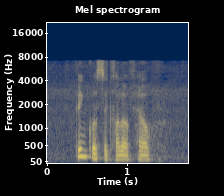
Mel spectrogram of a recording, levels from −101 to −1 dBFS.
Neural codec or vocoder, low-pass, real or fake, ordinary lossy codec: codec, 24 kHz, 6 kbps, HILCodec; 7.2 kHz; fake; MP3, 48 kbps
